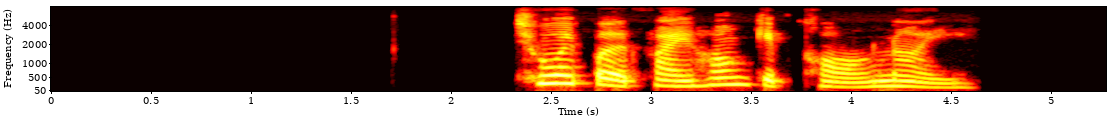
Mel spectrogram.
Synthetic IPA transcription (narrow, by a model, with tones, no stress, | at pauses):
t͡ɕʰu˥˩əjpɤː˨˩t̪̚fa˧jɦɔ˥˩ŋke˨˩p̚kʰɔː˩˦ŋnɔ˨˩j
